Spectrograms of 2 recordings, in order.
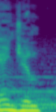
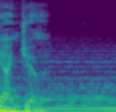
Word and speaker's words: Angel: piloto estadounidense llamado Jimmy Angel surcaba los cielos del sur de Venezuela. Jimmy no buscaba ángeles ni santos y su apellido se pronunciaba en inglés, no en español.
